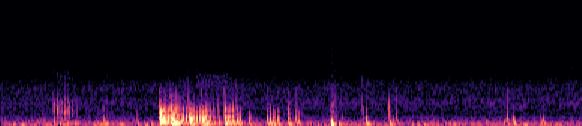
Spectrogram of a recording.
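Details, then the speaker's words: Stomach growling: low gurgling rumbles with a burst of bubbling and scattered pops, from a stomach-growl compilation with music in the background. "that was my stomach you know you know a feeling you get when a volcano is about to go off in your gut and you have no idea which ends gonna blow"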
